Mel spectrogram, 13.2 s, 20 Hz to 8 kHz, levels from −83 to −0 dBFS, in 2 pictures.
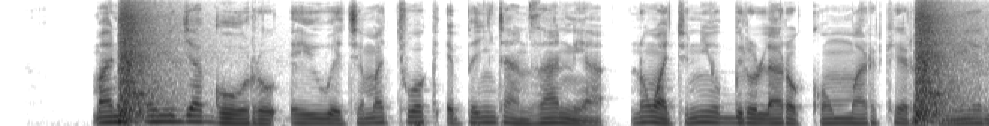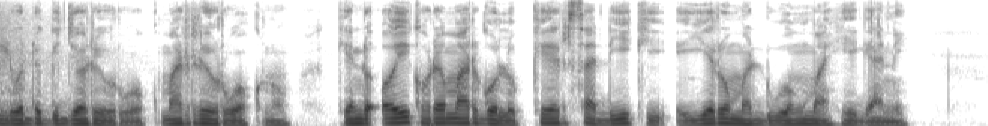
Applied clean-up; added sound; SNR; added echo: none; Snare drum; 2 dB; none.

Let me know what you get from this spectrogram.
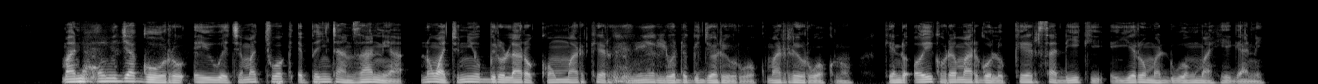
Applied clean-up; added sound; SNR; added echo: neural mask model Resemble Enhance denoiser.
